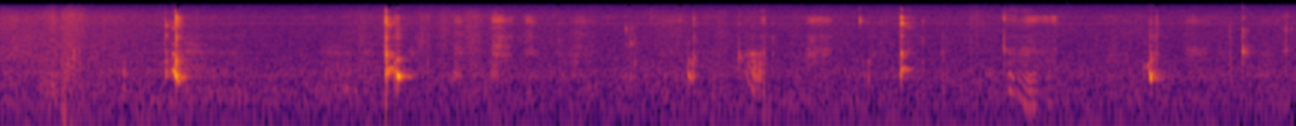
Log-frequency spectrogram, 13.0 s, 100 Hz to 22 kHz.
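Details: Repeated short, sharp hiccups at an irregular rhythm, roughly 27 a minute, with soft breathing sounds between them; hiccups.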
